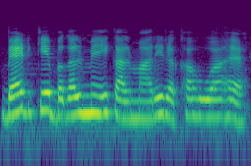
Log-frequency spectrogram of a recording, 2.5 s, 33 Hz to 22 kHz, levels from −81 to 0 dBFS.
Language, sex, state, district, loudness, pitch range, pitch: Hindi, female, Jharkhand, Deoghar, -17 LUFS, 220-260 Hz, 230 Hz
